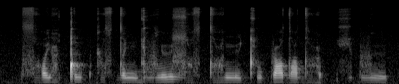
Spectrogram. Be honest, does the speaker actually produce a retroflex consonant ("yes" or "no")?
no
